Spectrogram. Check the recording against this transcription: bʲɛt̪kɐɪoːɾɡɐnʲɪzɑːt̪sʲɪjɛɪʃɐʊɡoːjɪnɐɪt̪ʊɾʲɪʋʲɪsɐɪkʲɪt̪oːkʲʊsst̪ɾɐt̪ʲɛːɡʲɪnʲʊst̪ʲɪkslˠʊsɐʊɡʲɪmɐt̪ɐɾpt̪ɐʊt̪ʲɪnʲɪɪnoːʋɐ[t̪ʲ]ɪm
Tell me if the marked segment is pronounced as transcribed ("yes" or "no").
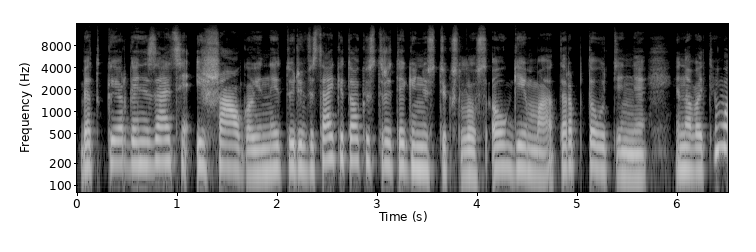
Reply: yes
